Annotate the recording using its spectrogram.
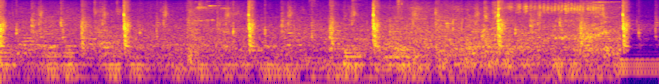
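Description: Ambience of a cable car station: a steady low machinery hum with irregular clicks and clatter.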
